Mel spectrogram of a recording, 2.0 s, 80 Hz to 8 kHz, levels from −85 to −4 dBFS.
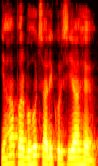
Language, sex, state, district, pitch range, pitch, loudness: Hindi, male, Arunachal Pradesh, Lower Dibang Valley, 125-140 Hz, 125 Hz, -15 LUFS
